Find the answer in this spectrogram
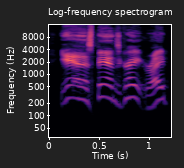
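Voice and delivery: very high, sped-up, rushed shouting squeak. Retelling a movie scene where a guy at a bar yells at the band, sped-up super high-pitched voice. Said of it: "his voice is like sped up, it's super high pitched".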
